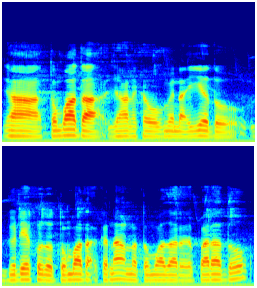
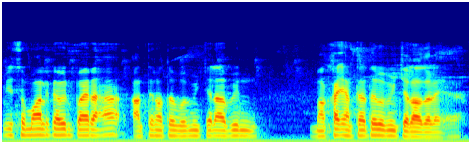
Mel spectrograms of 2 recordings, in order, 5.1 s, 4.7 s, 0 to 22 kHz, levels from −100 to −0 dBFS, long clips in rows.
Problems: constant background noise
